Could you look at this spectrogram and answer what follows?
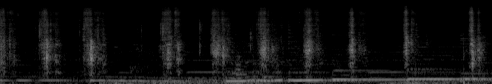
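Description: Knife chopping washed spinach leaves into small pieces, a steady series of crisp, close cutting strokes over a faint tonal background.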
